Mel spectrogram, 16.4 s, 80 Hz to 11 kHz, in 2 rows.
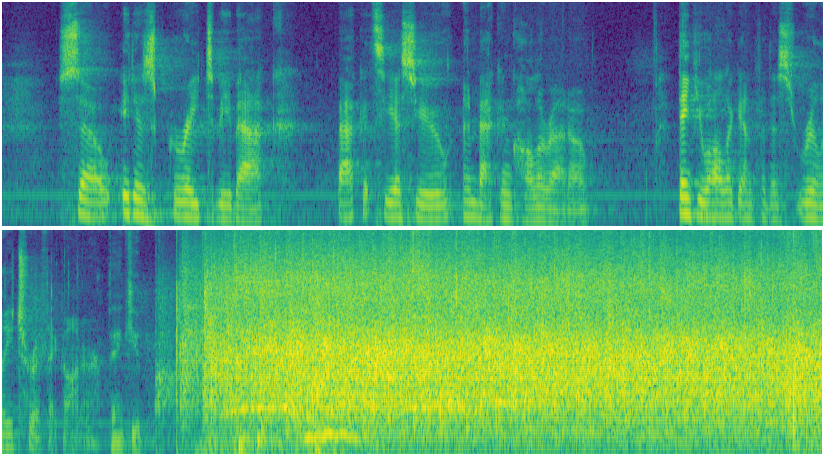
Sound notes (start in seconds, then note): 9.8 audience applauds; 10.0 audience cheers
